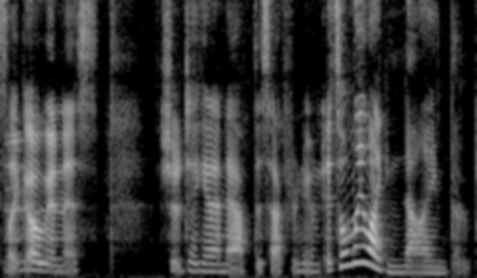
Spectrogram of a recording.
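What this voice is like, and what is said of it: Tired sounding voice. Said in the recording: “Very tired sounding ... I can hear it in my own voice.”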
